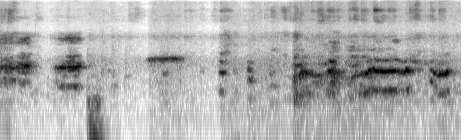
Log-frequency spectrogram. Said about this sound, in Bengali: বন্ধুরা এগুলো আমার এই প্যারেন্টসের মুরগি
